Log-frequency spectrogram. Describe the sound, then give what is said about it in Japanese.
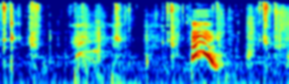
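Crisp crunching as thin-sliced, deep-fried lotus root chips are bitten and chewed, a few sharp crunches followed by a short murmured voice. “パリッパリ本当にすごい薄いレンコンにねスライスされててこれ素揚げしてるってことですね”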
